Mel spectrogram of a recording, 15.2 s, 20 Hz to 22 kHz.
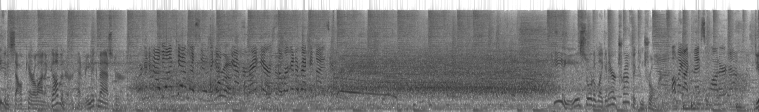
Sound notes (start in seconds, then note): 7.3 crowd cheers; 7.3 driving music continues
